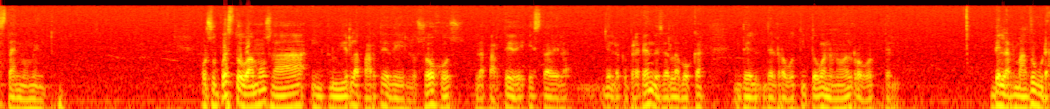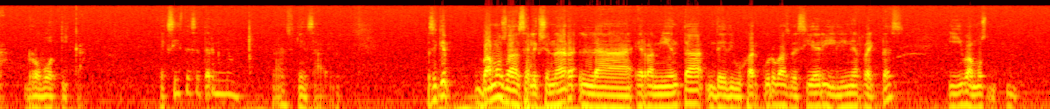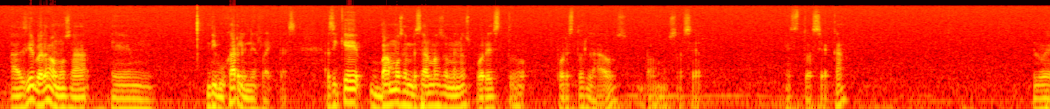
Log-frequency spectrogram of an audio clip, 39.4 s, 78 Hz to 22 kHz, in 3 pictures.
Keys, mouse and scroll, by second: 15.1 click, 17.0 ctrl+scroll up 2, 17.9-19.1 ctrl+middle drag, 33.0 click, 39.1 click.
